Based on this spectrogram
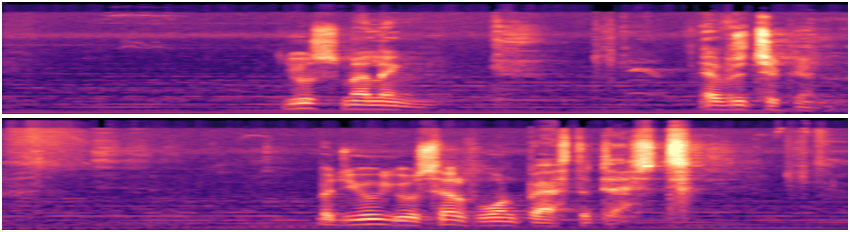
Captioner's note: laughs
